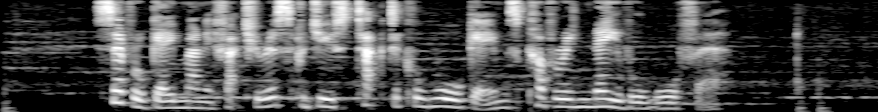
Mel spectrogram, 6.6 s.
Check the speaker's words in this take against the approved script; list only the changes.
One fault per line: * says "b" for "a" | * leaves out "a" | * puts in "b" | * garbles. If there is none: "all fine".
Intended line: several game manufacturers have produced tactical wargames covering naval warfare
* leaves out "have"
